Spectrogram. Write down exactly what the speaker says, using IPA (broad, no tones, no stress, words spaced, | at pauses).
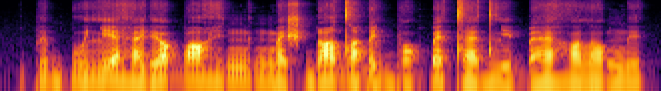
pɪbk͡pu lʲæɦæ ɾʲɒbɑ ɦɪŋ͡mɪ ŋ͡mæʃɡ͡bidˤɛ ɗɪlʲbɔk͡pɛ tædlʲæ ɓæ ɦɒlɔŋ͡mɪ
